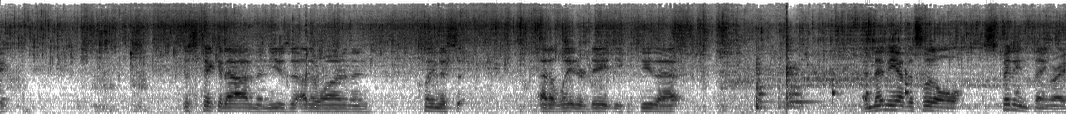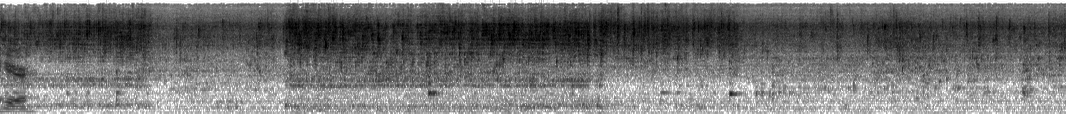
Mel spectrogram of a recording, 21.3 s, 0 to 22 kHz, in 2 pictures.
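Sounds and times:
water running from a tap rinsing a part in a sink: 0.0s - 21.3s
speech: 1.8s - 4.8s, 5.4s - 7.0s, 8.6s - 11.1s.

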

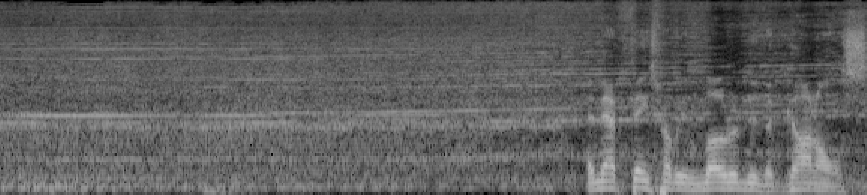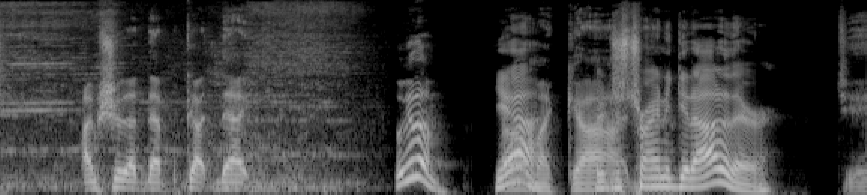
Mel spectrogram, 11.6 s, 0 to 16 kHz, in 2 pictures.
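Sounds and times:
large airplane jet engine roaring on a runway: 0.0s - 8.4s
speech: 3.9s - 7.7s, 8.4s - 11.5s.

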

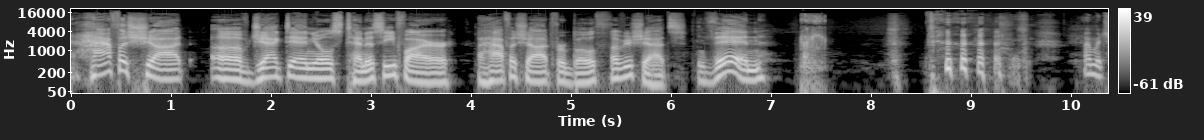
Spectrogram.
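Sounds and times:
speech: 0.2s - 7.6s, 8.2s - 10.3s
raspy fart: 7.3s - 8.3s.

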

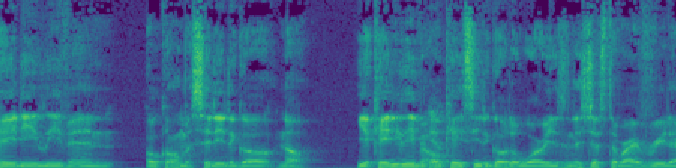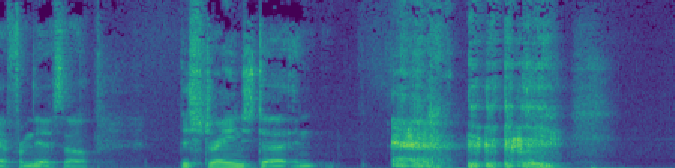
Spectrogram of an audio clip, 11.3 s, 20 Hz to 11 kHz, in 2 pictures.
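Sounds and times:
speech: 0.0s - 10.4s
person clearing throat hard to bring up phlegm: 8.9s - 10.4s.

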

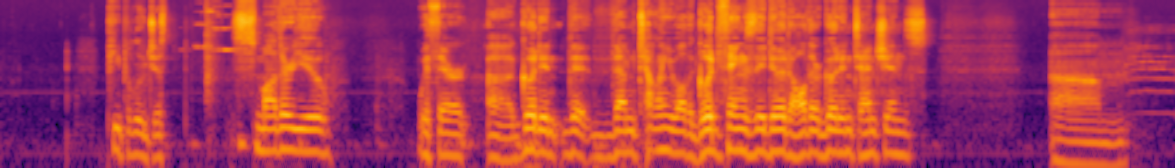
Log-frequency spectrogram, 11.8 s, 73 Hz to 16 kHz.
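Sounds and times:
speech: 1.1s - 3.4s, 4.2s - 9.4s, 10.5s - 11.4s
cat's loud drawn-out meow: 11.0s - 11.7s.

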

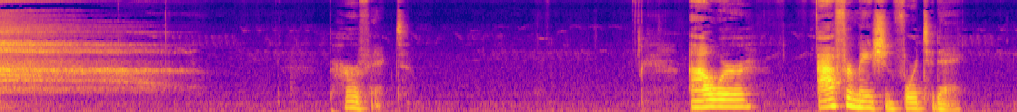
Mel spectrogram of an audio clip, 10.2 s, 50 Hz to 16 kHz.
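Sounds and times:
long deep breath released slowly during a relaxation exercise: 0.0s - 2.0s
speech: 3.4s - 4.1s, 6.9s - 7.6s, 8.2s - 9.7s.

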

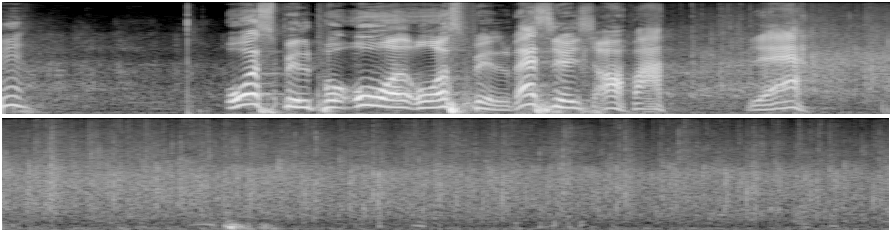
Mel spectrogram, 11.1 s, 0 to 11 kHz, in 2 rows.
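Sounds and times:
speech: 0.0s - 0.3s, 1.4s - 5.1s
audience applause: 3.9s - 11.0s.

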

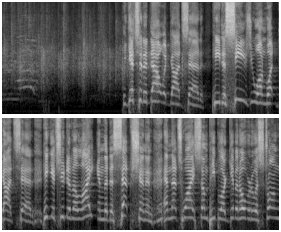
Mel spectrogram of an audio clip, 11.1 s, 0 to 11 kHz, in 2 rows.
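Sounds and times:
audience clapping hands: 0.0s - 3.7s
speech: 2.4s - 11.0s.

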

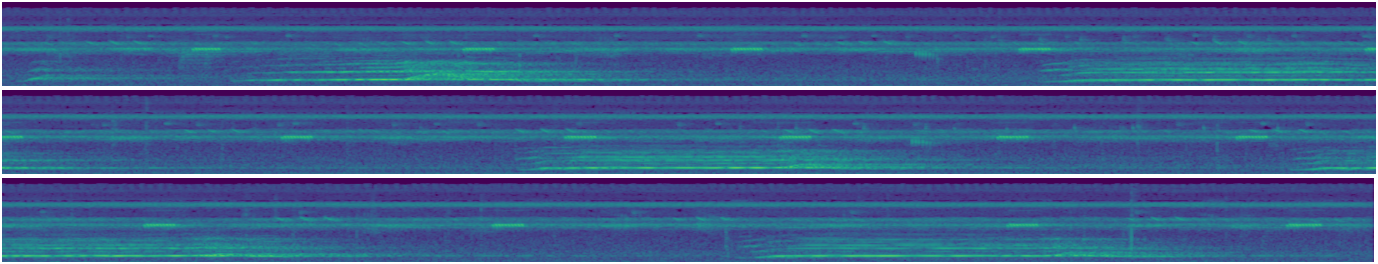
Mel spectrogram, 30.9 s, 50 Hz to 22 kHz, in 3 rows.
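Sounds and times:
high insect chorus humming: 0.0s - 30.8s
lone hyena whooping in a dark forest: 1.8s - 5.0s, 7.8s - 11.6s, 14.2s - 17.8s, 20.0s - 23.6s, 26.2s - 30.2s.

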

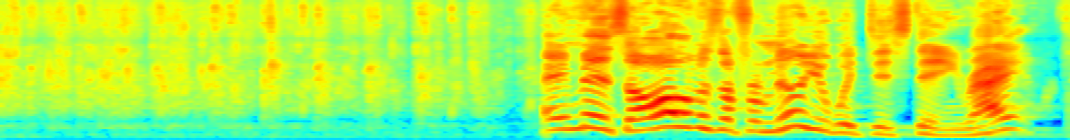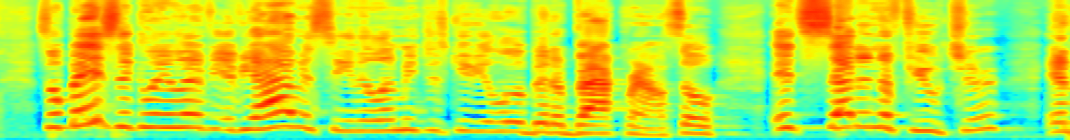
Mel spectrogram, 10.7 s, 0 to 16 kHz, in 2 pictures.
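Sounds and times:
audience applause: 0.0s - 2.8s
speech: 2.7s - 10.6s.

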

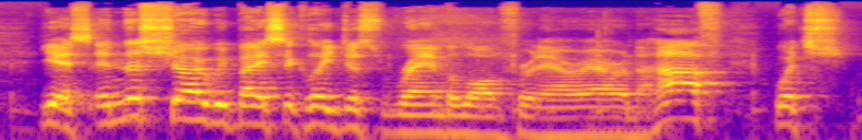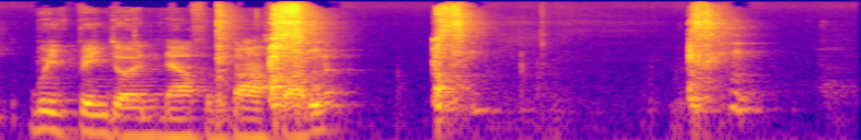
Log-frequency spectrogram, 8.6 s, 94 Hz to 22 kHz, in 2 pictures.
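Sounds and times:
speech: 0.2s - 6.1s
sharp breathy sneezes: 5.6s - 6.9s, 7.8s - 8.3s.

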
